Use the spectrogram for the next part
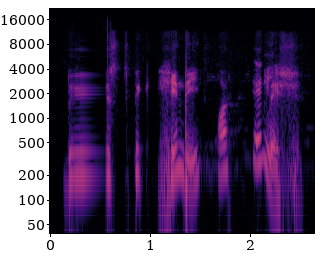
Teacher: See, Hindi rising and English falling.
